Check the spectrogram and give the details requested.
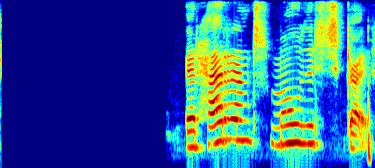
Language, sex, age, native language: Icelandic, male, 9, Icelandic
